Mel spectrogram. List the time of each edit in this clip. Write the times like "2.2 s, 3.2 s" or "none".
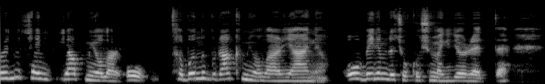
1.6 s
